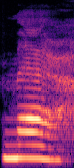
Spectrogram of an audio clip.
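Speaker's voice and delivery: careful French mer; French pronunciation. Shown as a demonstration. Teacher models the French word for the class. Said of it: "इसका sound होता है".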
